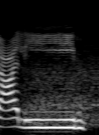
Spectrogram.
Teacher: عین کو وسط حلق سے ادا کرتے ہوئے ادا کریں گے. لیم، یہاں پر ہم لام کو یا میں داخل کریں گے، یا مدہ ہے، لمبا کرتے ہوئے اور میم کی آواز کے ساتھ آیت کا اینڈ کریں گے.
